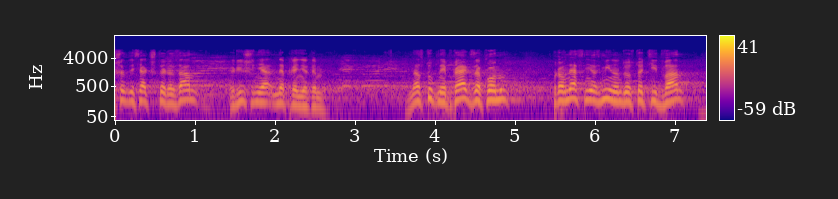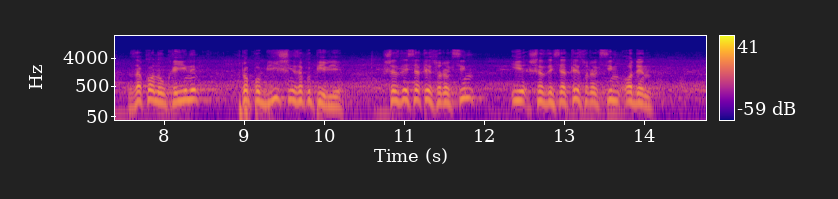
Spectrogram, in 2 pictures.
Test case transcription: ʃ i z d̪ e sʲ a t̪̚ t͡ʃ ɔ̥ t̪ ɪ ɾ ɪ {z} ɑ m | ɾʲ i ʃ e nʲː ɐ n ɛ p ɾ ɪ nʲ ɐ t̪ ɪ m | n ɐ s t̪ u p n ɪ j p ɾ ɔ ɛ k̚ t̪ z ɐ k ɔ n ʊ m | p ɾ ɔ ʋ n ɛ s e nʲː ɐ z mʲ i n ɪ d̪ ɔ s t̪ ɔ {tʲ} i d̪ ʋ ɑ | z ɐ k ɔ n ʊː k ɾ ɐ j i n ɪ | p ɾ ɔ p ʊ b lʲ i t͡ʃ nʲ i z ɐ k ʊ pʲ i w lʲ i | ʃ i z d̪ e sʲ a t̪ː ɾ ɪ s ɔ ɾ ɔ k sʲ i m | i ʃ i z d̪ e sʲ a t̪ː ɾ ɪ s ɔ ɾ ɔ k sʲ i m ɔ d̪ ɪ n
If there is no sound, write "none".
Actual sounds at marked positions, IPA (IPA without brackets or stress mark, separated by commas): z, tʲ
